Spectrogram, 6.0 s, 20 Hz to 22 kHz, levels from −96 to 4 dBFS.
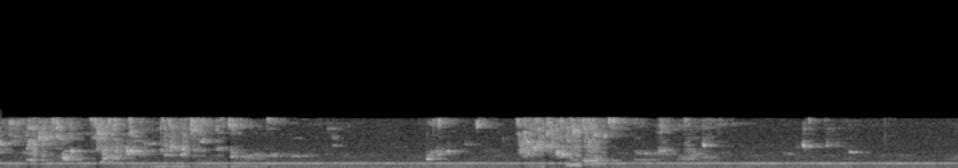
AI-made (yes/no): no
